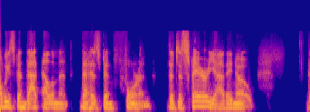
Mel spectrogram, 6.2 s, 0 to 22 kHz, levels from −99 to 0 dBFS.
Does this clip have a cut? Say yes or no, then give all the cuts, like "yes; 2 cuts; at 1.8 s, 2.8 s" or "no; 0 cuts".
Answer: no; 0 cuts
